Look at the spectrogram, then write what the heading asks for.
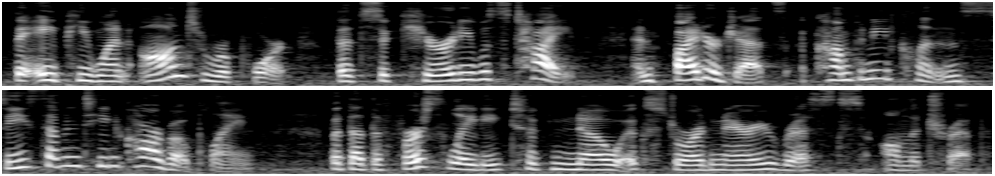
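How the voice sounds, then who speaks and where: A woman's voice: mid-range voice, lively intonation, a little fast. A woman hosting a scripted news explainer, presenting to viewers in an emphatic, wry way. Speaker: host of a fact-checking news vidcast.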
